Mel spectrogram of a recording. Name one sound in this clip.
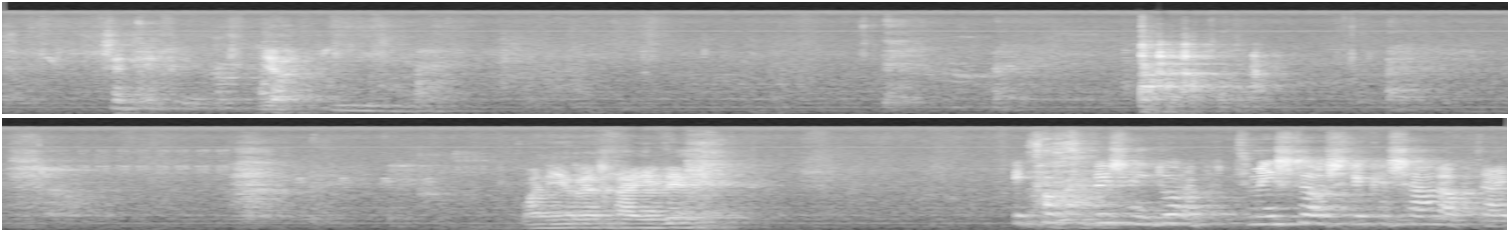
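A man speaks loudly and clearly in a large hall.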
